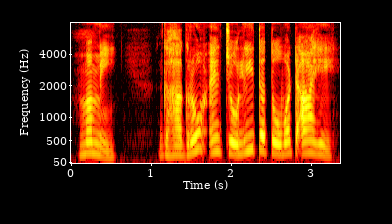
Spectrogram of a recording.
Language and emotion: Sindhi, neutral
